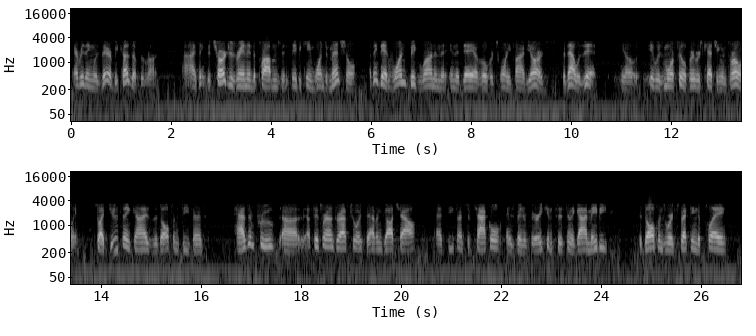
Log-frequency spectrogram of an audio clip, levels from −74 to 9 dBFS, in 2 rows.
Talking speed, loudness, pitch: 185 wpm, -30 LUFS, 130 Hz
